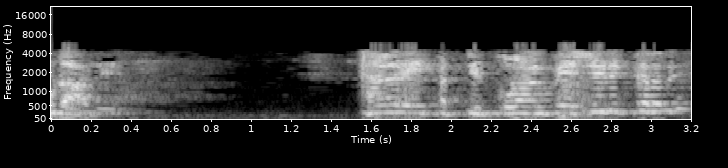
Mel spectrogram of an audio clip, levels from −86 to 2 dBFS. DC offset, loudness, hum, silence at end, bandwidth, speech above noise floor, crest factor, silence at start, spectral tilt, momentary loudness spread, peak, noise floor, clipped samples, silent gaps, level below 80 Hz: under 0.1%; -8 LUFS; none; 0 s; 6 kHz; 45 dB; 12 dB; 0 s; -4 dB/octave; 11 LU; 0 dBFS; -56 dBFS; 0.8%; none; -46 dBFS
